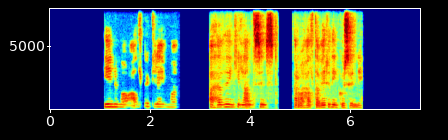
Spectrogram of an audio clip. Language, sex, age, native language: Icelandic, female, 40-49, Icelandic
